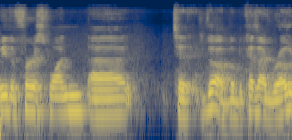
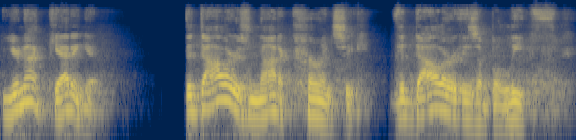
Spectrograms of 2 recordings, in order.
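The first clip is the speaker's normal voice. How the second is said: put-on, insistent, finally raised voice. Recalling what a man finally told him in an argument: retelling a raised voice. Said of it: "he finally kind of raised his voice".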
